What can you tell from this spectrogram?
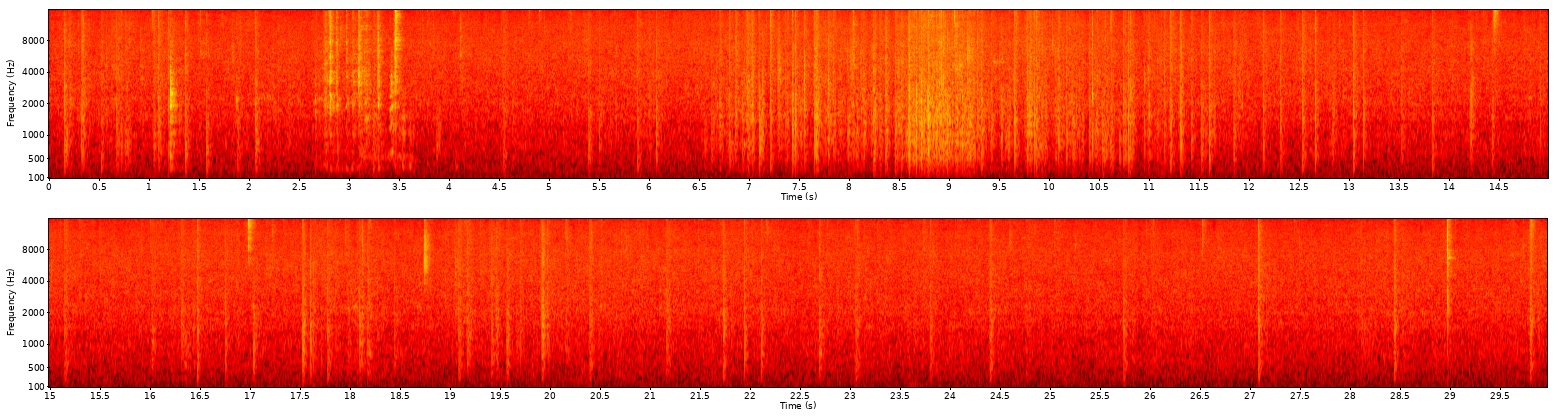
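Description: Rain pattering on a tent canopy: a steady hiss dotted with sharp individual drop ticks. It grows louder and denser for a few seconds about seven to eleven seconds in, then settles back.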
